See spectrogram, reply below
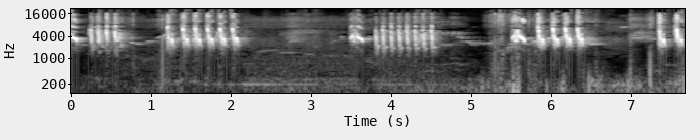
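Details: Bar-winged prinia singing energetically in a rolling, insistent style with sharp shots. Short bursts of rapid, high chattering notes come in several runs separated by brief pauses, with a faint low hum underneath.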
